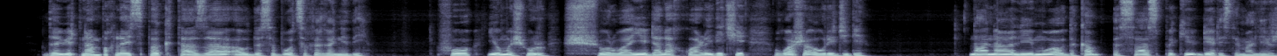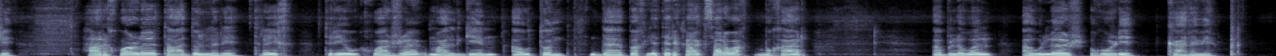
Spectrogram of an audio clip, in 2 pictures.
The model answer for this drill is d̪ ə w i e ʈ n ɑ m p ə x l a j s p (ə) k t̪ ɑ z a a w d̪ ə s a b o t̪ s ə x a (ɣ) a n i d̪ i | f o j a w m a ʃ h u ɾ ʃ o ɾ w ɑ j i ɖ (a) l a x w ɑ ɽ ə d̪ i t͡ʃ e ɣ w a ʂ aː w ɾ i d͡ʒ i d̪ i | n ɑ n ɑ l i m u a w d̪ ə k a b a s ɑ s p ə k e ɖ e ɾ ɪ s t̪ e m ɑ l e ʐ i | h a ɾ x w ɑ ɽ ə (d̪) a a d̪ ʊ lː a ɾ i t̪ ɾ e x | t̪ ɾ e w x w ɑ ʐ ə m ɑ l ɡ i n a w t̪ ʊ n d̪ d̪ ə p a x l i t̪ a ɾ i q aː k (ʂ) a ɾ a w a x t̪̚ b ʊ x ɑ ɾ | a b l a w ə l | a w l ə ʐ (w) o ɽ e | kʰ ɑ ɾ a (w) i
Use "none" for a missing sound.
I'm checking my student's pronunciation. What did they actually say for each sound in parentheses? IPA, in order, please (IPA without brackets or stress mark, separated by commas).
ə, ɣ, a, t̪, s, ɣ, w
